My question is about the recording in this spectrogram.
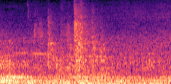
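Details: Newly installed electric gate opener motor, lubricated, on test: a brief buzzing snap as the lock retracts, then it releases into a low, steady motor hum. The gate lock operates normally.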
